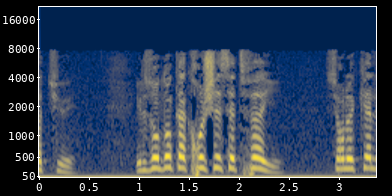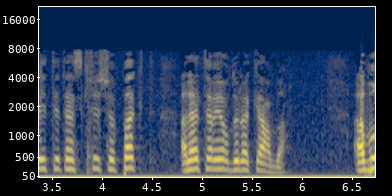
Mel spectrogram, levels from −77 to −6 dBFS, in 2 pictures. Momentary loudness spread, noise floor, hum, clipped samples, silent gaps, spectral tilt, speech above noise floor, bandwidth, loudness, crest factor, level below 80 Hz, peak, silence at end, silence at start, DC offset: 17 LU; -46 dBFS; none; under 0.1%; none; -3 dB/octave; 28 dB; 8 kHz; -17 LUFS; 18 dB; -44 dBFS; 0 dBFS; 0 s; 0 s; 8%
